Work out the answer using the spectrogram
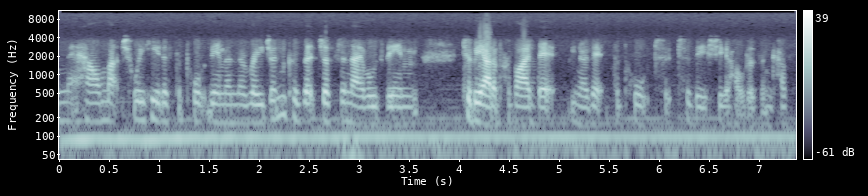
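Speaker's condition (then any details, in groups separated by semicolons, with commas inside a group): No condition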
